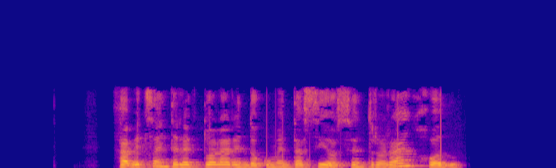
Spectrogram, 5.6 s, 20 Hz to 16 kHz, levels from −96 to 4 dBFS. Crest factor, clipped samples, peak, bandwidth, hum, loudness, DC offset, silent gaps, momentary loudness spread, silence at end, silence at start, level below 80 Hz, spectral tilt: 20 dB; under 0.1%; -4 dBFS; 8 kHz; none; -23 LUFS; under 0.1%; none; 5 LU; 0.95 s; 1.2 s; -62 dBFS; -6 dB/octave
